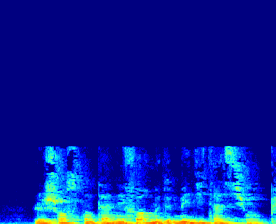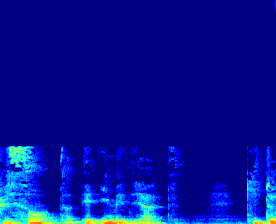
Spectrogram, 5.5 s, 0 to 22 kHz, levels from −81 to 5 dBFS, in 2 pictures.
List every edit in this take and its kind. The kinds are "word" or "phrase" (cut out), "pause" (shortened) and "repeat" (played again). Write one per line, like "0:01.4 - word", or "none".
0:01.3 - phrase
